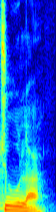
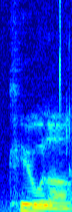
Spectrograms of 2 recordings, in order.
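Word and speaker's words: Cūḷa: Chula. Kula. No, Q. Chu. Pronounce it Chu.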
